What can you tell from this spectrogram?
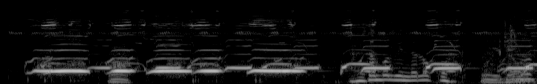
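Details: Wild dogs howling: steady, tonal, harmonic notes sounding about once a second, each held briefly at a level pitch, followed by lower, wavering notes from more than one animal.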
